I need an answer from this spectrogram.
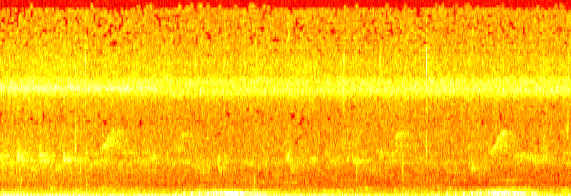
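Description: Low cooing calls of a bird, twice, about three seconds apart, over a faint steady low hum.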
